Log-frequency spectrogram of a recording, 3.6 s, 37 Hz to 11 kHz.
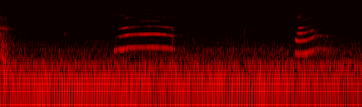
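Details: Five-month-old female Maine Coon kitten indoors, giving two short meows about 1.5 seconds apart, the first a level tonal cry, the second rising then falling, over a steady low household hum.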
